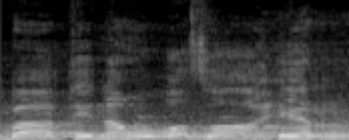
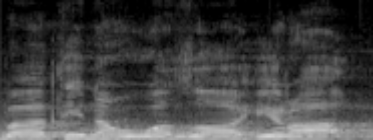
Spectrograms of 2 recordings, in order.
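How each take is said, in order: First: The last word ends on a bare consonant. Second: The last word ends with an added vowel. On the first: It keeps the rhyme of the verse. "Baca macam mana?" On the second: It follows the grammar rules. "kalau ikut nahu dia"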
